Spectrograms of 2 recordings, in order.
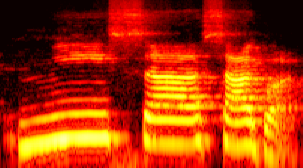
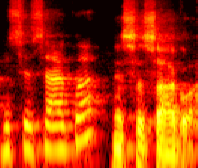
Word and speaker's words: Mississauga: all away no um random kid says it's pronounced mississauga mississauga mississauga say it all fast um brick girl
